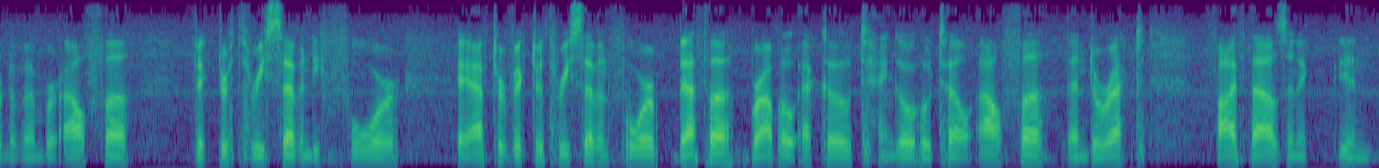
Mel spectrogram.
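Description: A middle-aged man talks through an aviation headset, muffled, with light noise behind him. He sounds like a pilot, clipped and matter-of-fact, with an average-pitched voice. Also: a bit bright. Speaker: pilot and vlogger. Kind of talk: cockpit narration and radio readbacks. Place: small airplane cockpit. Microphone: aviation headset boom mic.

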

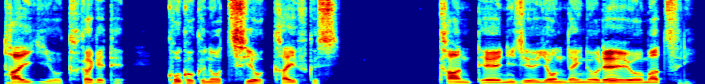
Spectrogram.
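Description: A man voicing a calm, grave strategist of a fallen kingdom in formal, measured audiobook dialogue. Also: lowish voice, no echo, clean studio sound. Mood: solemn, resentful.

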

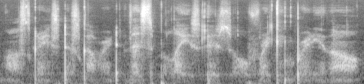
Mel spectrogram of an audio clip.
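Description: Female gaming ASMR host: fully whispered, breathy delivery, casual rambling commentary as she plays. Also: normal speed. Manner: casual, rambling, thinking aloud.

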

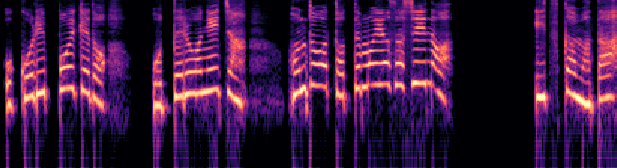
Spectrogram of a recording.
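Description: A sweet, childlike young heroine with an extremely high voice. She talks in a soft, cutesy way, like a young girl. The sound is dry and close to the mic. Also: animated, quick pace, no room sound. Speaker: game character. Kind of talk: game voice clips. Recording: dry studio recording.

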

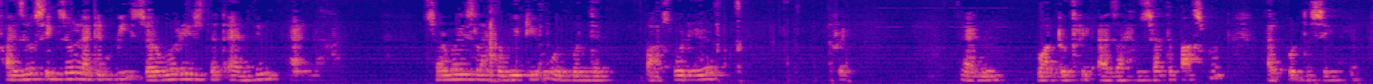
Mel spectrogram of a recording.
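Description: Guy doing a software walkthrough, soft dark tone, halting step by step, echoey and a bit far from the mic. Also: a little high, steady tone. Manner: step-by-step instructional, halting phrasing. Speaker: technical instructor. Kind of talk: screen-recorded software tutorial narration. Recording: roomy, distant microphone.

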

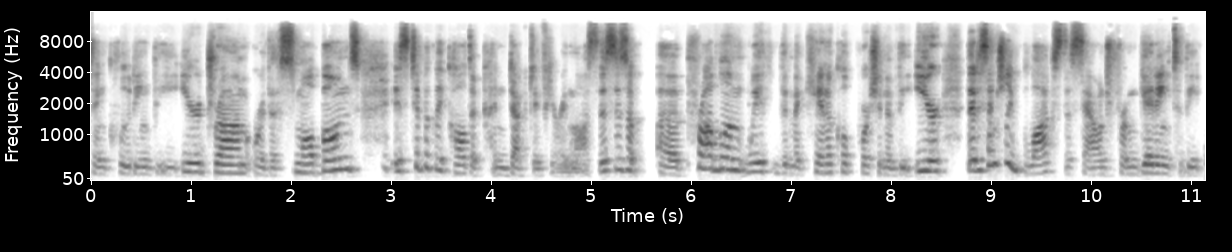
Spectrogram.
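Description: A woman audiologist with a low voice, giving a clear and patient explanatory webinar talk over slides on a video call. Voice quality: low-pitched voice.

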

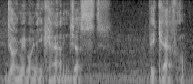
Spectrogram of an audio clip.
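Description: Weary old demon-hunting scholar, wry and grave, extremely low and heavily creaky, game drama. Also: male voice, moderate pace, background noise, full character voice. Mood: earnest. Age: older. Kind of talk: dramatic video game dialogue and narration.

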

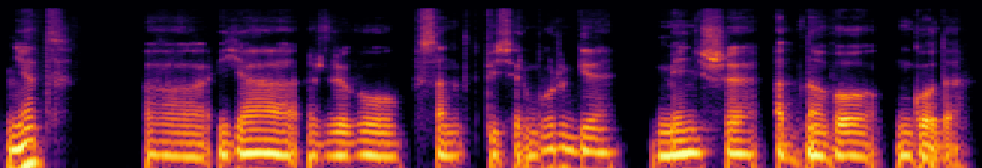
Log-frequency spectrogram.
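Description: A young man with an extremely low voice talks at a slow, measured pace. His phrasing is simple and clear, as in conversation meant for language learners. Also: level tone, dark tone. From Veliky Novgorod, Russia. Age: young adult. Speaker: interview guest, language teacher. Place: indoor room, video call. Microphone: video call, wearing headphones.

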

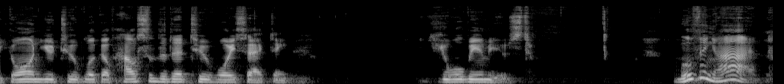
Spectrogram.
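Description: A man's voice: mid-range voice, a bit bright. A middle-aged man hosting a solo comedy podcast, talking in a sarcastic, conversational way with some swearing. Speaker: podcast host.

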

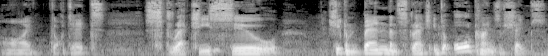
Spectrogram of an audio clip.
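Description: A middle-aged man from the United Kingdom reading a children's picture book aloud, with a playful, expressive storytelling manner, filmed outdoors in a garden gazebo by a camera at desk distance. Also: on the low side, drawn-out words, breathy edge.

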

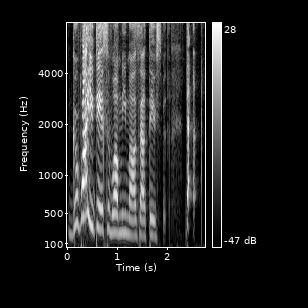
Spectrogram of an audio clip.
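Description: A woman improvising a comic online game roleplay, bossy and excitable, talking in slang. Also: on the high side, brisk, no echo, clean studio sound. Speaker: roleplay video player.

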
